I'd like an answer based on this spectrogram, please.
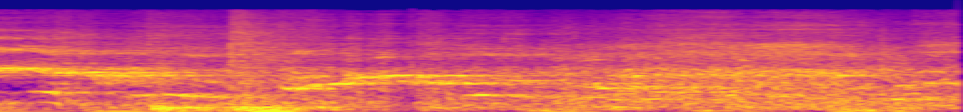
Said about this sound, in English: And she screams.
